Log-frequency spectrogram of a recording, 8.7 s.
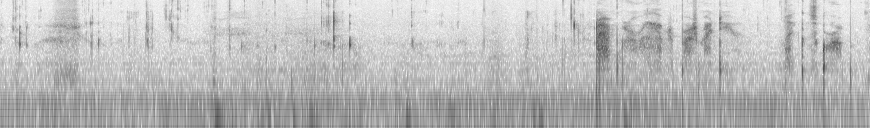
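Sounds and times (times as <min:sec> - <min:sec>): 
chewing raw honeycomb: 0:00.0 - 0:06.2
low steady hum: 0:00.0 - 0:08.6.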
